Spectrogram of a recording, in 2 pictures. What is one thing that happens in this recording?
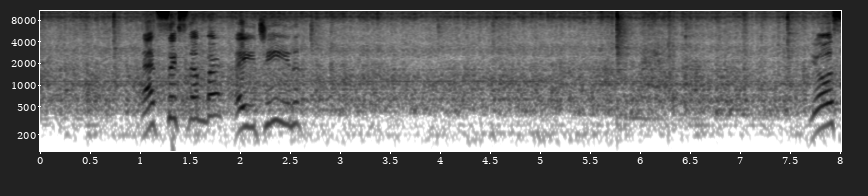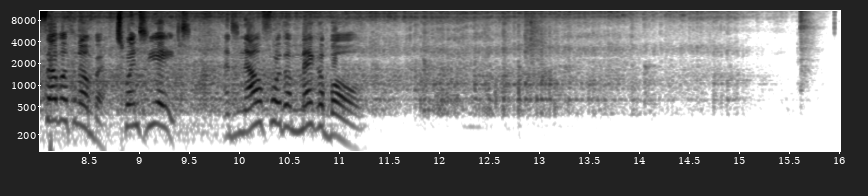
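Lottery balls rattle and tumble in a drawing machine.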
